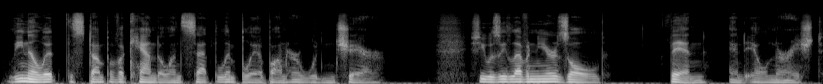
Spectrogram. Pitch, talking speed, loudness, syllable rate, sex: 100 Hz, 170 wpm, -20 LUFS, 4.9 syllables/s, male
